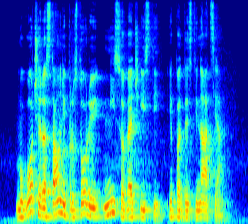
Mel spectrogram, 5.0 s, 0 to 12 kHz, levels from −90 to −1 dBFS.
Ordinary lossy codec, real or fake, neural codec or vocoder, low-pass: none; real; none; none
